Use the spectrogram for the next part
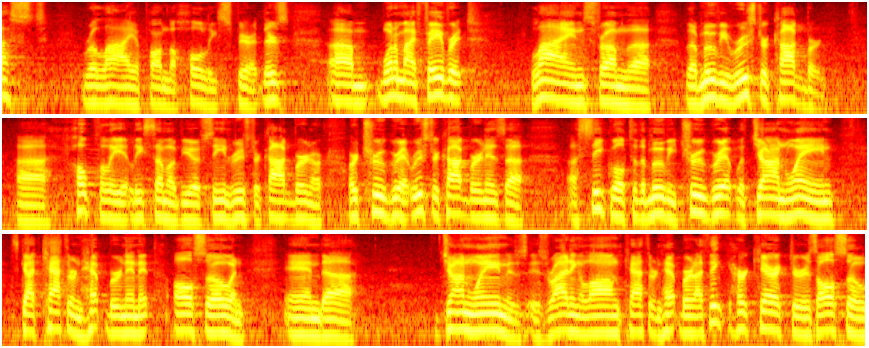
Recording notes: Sermon was preached on Pentecost Sunday at Christ Fellowship UMC in San Antonio, TX.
